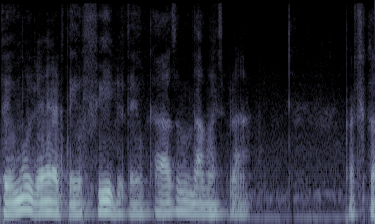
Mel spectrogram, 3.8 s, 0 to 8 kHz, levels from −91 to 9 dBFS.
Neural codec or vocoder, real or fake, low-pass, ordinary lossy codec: codec, 16 kHz, 4 kbps, FreqCodec, smaller model; fake; none; none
